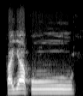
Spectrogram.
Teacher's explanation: قاف یہ حروف مستعلیہ میں سے ہے، اس کو پر پڑھیں گے. یہاں واو مدہ ہو رہا ہے، اس لیے قاف کو ہم ایک الف تک کھینچ کر پڑھیں گے.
